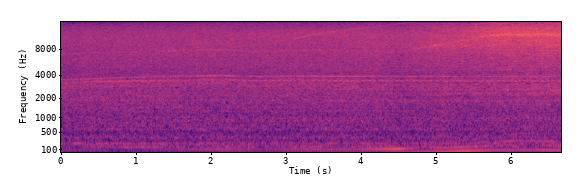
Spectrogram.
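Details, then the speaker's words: 660cc AWD Daihatsu Mira kei car on the dyno at about 4 lb boost: under load the revs flare and run away without matching pull; the clutch is slipping. ">> So I'm off the clutch alto together. >> That's so slippy. >> That's holding there at 4 lb. And if I just put some >> just eating clutch."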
